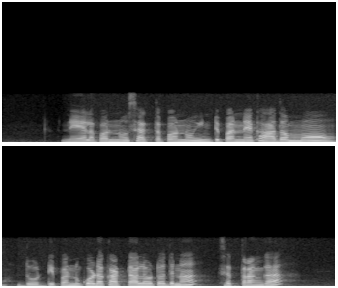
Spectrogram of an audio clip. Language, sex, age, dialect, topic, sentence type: Telugu, female, 25-30, Utterandhra, banking, statement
